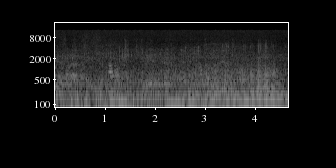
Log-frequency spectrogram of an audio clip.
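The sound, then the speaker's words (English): A bus engine in Lourdes rumbles with a low, steady drone that strengthens and climbs slightly in pitch as the bus, with an invalid's chair fixed firmly inside, pulls away toward the Asile de Notre-Dame de Lourdes, with faint indistinct voices in the background. “Once in the bus, they're fixing it firmly, and the bus is moving off.”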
